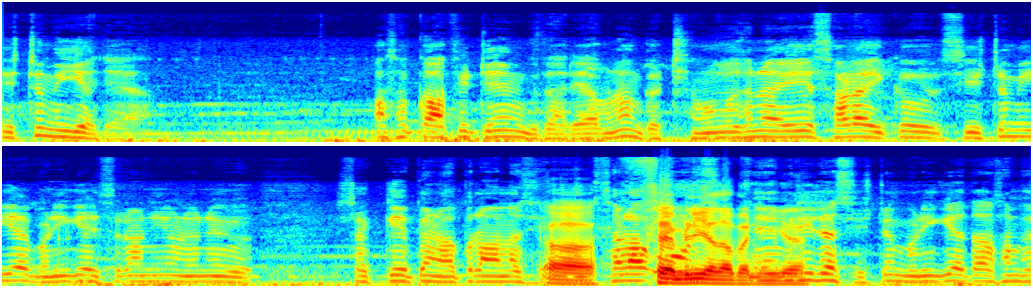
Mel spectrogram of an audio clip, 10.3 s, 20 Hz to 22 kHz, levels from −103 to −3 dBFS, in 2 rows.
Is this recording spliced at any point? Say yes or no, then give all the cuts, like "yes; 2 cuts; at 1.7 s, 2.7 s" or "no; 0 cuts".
no; 0 cuts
